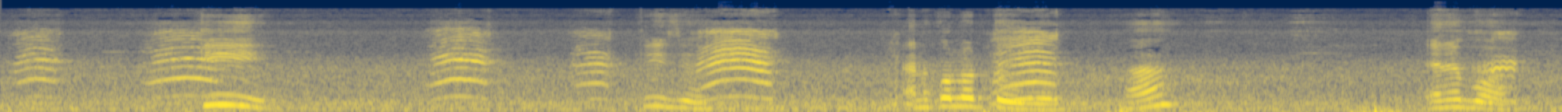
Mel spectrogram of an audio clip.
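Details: Cat outside a closed room door trying to get in, giving about six drawn-out, arching meows spaced a second or so apart, with people talking loudly over and between the calls indoors.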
